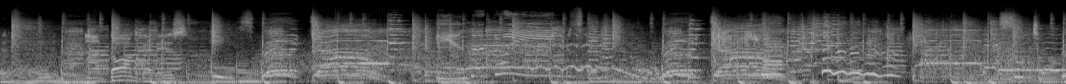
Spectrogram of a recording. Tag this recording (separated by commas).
Music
